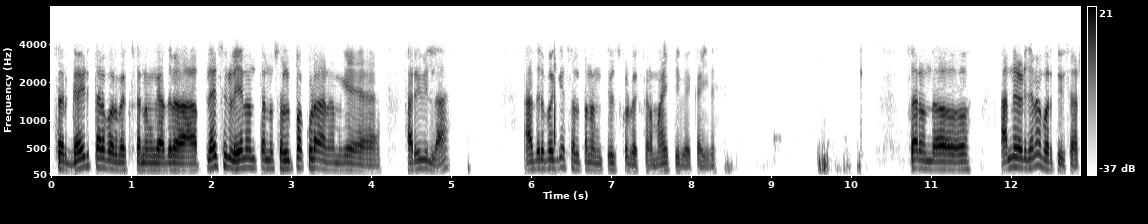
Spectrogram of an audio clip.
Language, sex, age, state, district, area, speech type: Kannada, male, 30-45, Karnataka, Kolar, rural, conversation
